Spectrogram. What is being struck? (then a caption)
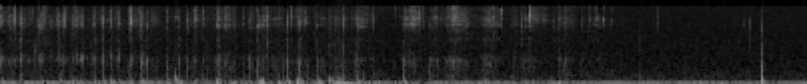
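Whole coconut with fibrous husk. A whole, fist-sized brown fibrous coconut with a hollow, intact-looking shell is held in both hands close to a microphone while fingertips and nails scratch and rub its hairy husk. Dense, crackly scratching and brushing plays over a steady low rumble, with crisp, bright scrapes throughout and one sharper snap near the end.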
